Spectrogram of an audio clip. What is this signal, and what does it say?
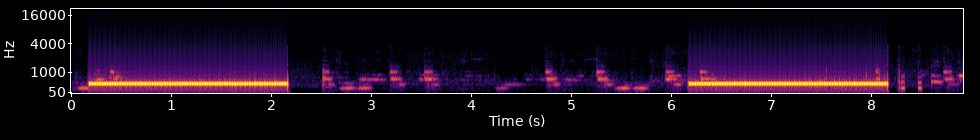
Ringback tone (North America), 440 + 480 Hz.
